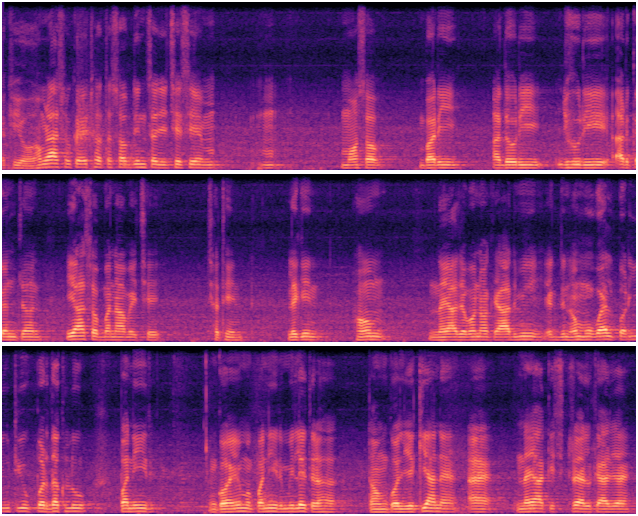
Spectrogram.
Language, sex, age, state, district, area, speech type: Maithili, male, 18-30, Bihar, Saharsa, rural, spontaneous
